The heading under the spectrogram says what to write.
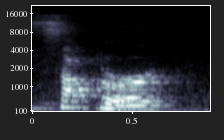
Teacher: Your upper lip touches your lower lip for a fraction of a second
